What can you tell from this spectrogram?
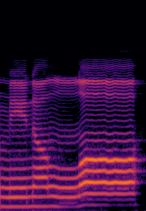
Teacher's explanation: lafzul jalalah dibaca tebal dua harakat.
